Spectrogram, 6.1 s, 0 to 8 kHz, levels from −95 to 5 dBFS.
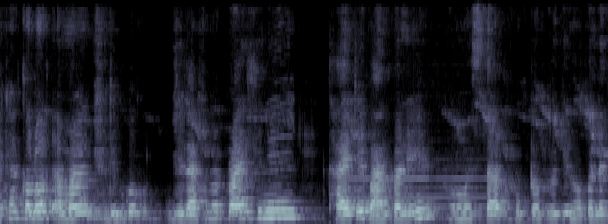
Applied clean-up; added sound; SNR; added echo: neural separator model SepFormer DNS4.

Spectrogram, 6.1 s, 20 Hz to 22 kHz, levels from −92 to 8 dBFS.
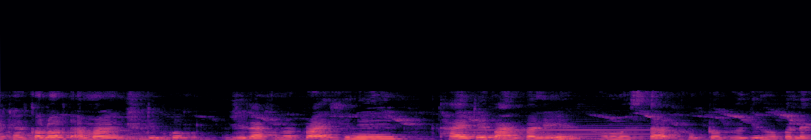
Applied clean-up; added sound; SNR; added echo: none; Wind instrument, woodwind instrument; 19 dB; reverberation time 0.6 s.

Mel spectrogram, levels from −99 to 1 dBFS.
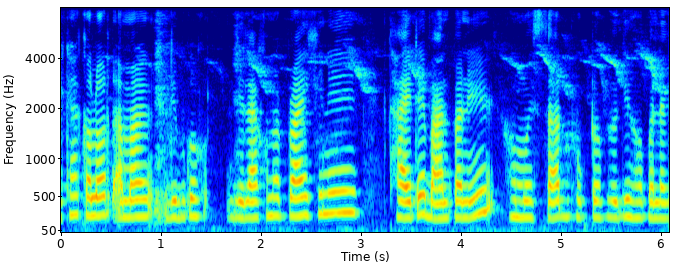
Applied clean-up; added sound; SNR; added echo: none; none; none; none.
